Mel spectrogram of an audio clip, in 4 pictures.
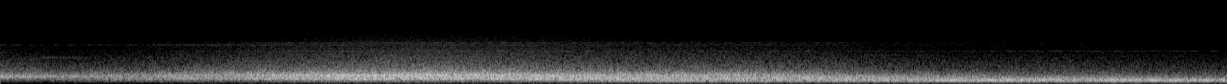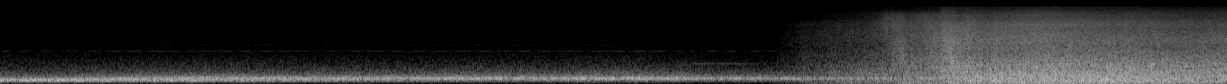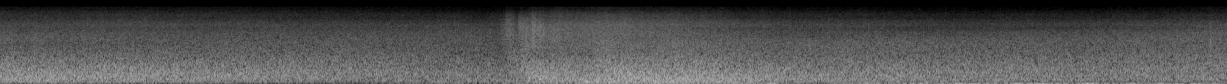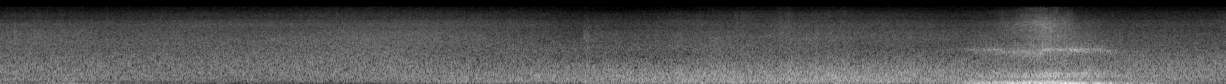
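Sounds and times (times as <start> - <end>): ocean waves and surf: 29.2 - 33.1, 44.6 - 49.0
deep rumble: 46.3 - 49.0.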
